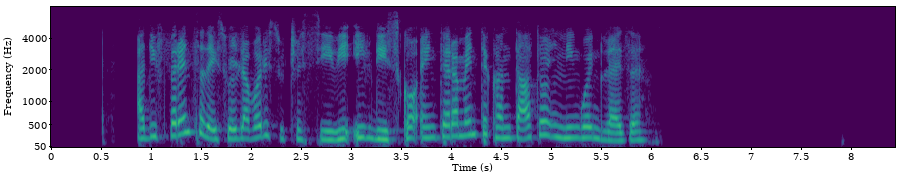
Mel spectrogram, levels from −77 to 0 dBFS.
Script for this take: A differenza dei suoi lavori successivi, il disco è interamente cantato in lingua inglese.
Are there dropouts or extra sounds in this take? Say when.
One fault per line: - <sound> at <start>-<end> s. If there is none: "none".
none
